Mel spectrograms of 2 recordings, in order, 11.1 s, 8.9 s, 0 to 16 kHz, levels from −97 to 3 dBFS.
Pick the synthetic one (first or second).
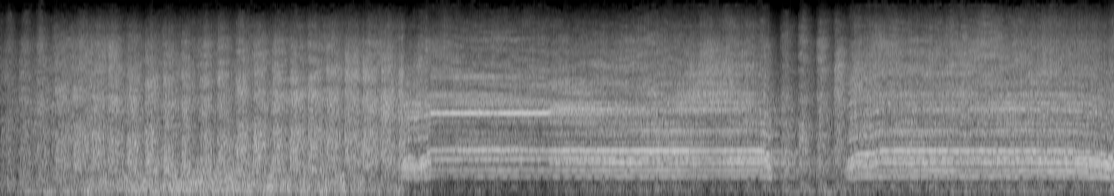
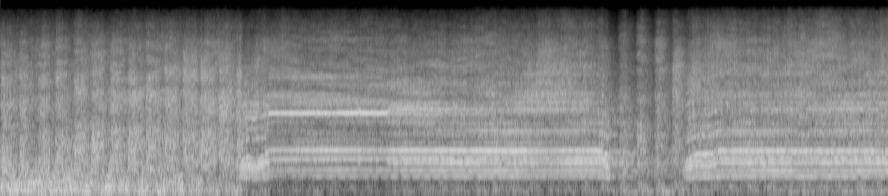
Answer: first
